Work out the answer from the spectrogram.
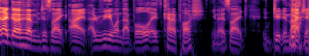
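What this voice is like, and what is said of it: Usual voice. Nothing is said of it.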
